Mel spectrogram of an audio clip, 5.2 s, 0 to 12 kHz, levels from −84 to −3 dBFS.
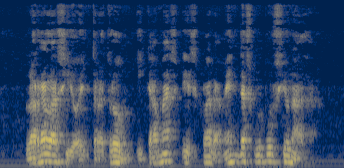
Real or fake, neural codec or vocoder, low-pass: real; none; 10.8 kHz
